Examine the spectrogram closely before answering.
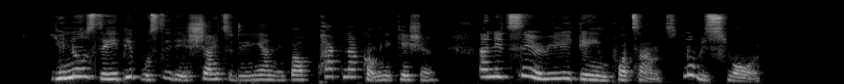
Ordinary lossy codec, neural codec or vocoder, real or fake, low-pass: AAC, 48 kbps; none; real; 10.8 kHz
